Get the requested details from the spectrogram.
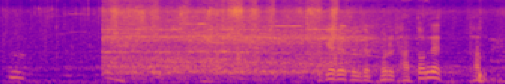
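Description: A bee vacuum whirs loudly.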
